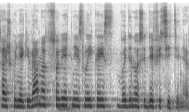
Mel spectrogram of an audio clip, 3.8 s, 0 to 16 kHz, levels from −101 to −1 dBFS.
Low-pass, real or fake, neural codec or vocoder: 14.4 kHz; real; none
